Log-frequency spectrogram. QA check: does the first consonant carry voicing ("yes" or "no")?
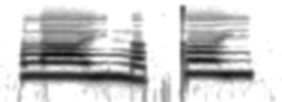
yes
